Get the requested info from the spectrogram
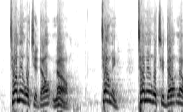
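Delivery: put-on Alabama accent. Recalling the question a coach would ask the team, in his Alabama accent. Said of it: "in his Alabama accent".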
